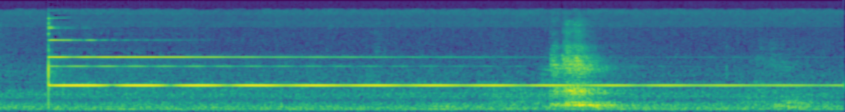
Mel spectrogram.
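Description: A single meditation chime is struck once and rings on alone, its clear tone slowly wavering and fading over several seconds with a faint rustle partway through.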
